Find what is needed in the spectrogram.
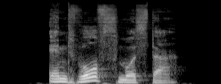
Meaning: design pattern
- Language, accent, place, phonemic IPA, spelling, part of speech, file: German, Germany, Berlin, /ɛntˈvʊʁfsˌmʊstɐ/, Entwurfsmuster, noun, De-Entwurfsmuster.ogg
